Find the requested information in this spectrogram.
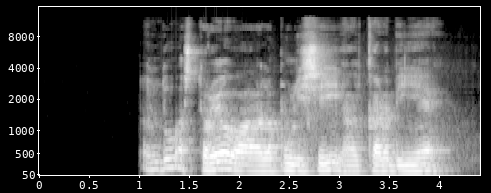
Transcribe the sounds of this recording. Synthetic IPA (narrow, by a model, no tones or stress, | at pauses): ənd̪uast̪ɾewalapulisiajkaɾabiɲe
